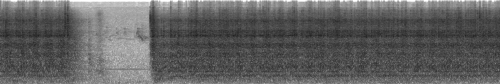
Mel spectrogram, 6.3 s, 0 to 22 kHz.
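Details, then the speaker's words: 1960s Massey Ferguson 165 tractor, coolant drained for winter, spark confirmed with a tester: starter churns steadily at about three turns a second with a pause, never catching. Only a little fuel reaches the carburetor; stuck float needle suspected. "I put a spark tester on a plug wire and cranked it, and we've got spark. So only a little bit of gas comes out of the carburetor, which is a problem."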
